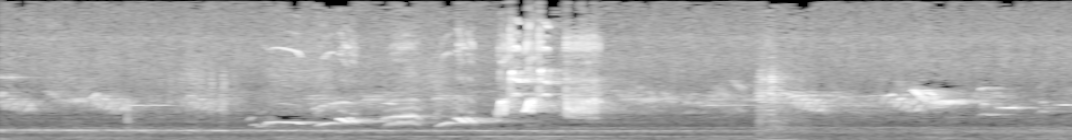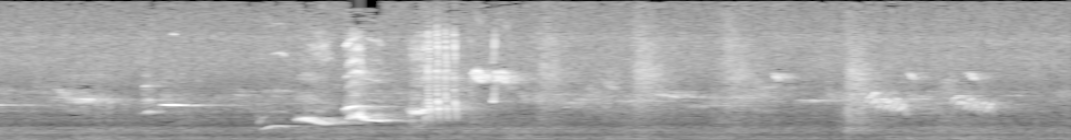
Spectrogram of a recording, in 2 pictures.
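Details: Male-style territorial singing by a common blackbird near Liverpool, vying with other birds in the distance for a mate; clusters of warbled notes and squeaky high twitters in bursts, over faint low rumbling background noise.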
